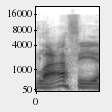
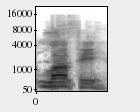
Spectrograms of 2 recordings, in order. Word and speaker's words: Luffy: But they had Laffy in the what the Christmas parade, the the big national one up there.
